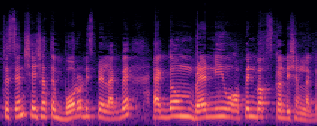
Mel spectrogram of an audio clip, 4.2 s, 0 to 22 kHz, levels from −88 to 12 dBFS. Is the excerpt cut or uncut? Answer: uncut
